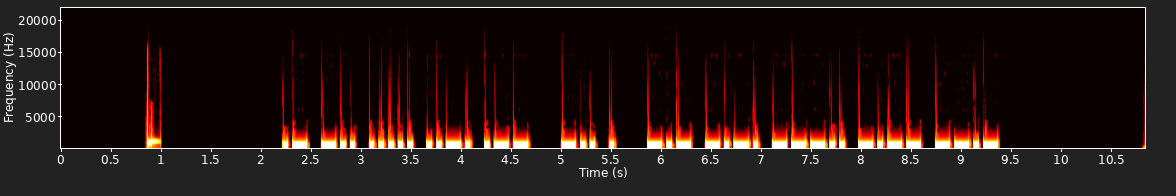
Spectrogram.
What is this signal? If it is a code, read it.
Morse code, heard as a keyed tone, about 25 wpm, 700 Hz. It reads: AD5FW DE KC8YQ
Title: USA Callsign DE Callsign - 5 Characters - 25wpm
